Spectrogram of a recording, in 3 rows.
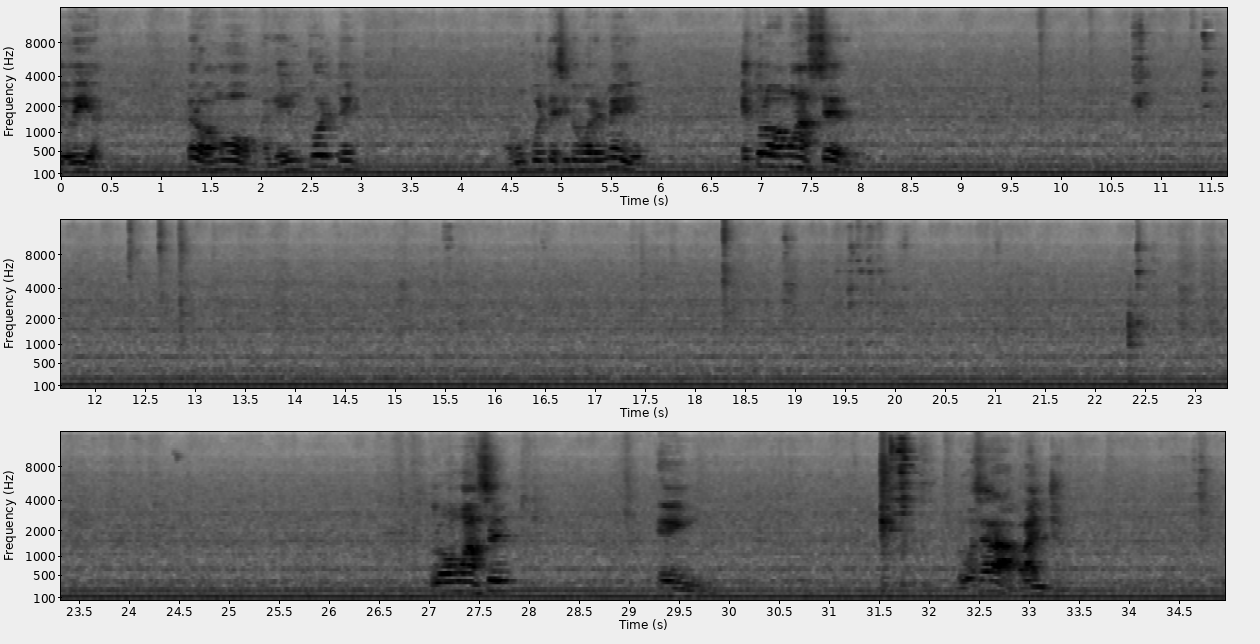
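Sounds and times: low electrical hum: 0:00.0 - 0:34.9.

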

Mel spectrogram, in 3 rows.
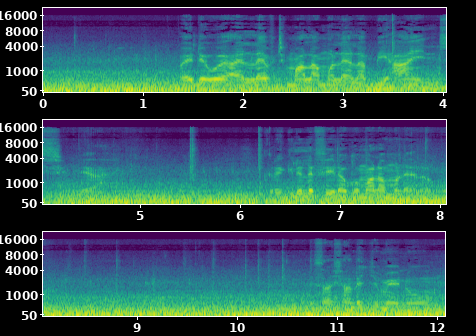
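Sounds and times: truck engine and tyre rumble: 0:00.0 - 0:12.0.

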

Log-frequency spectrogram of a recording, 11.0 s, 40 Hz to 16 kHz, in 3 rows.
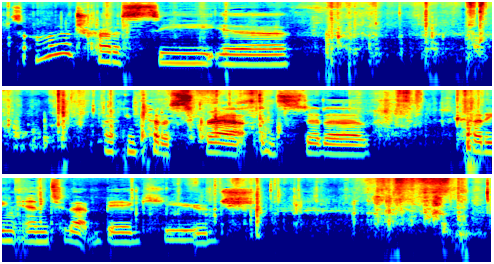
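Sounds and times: faint paper rustling: 0:00.0 - 0:11.0.

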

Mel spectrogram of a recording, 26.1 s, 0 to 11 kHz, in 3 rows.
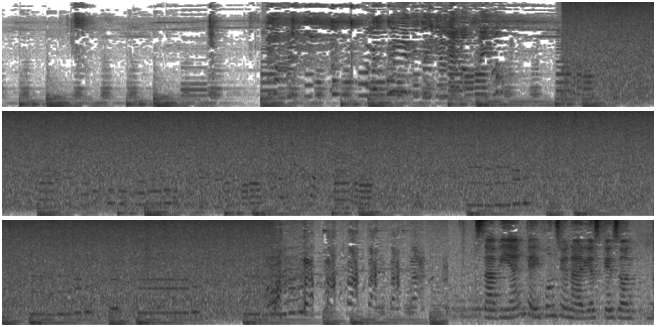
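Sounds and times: river rushing: 0:07.5 - 0:23.4
music with pulsing bass: 0:09.2 - 0:14.0, 0:20.6 - 0:23.4.

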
